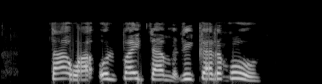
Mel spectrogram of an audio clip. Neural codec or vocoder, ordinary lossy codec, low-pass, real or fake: none; MP3, 64 kbps; 7.2 kHz; real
